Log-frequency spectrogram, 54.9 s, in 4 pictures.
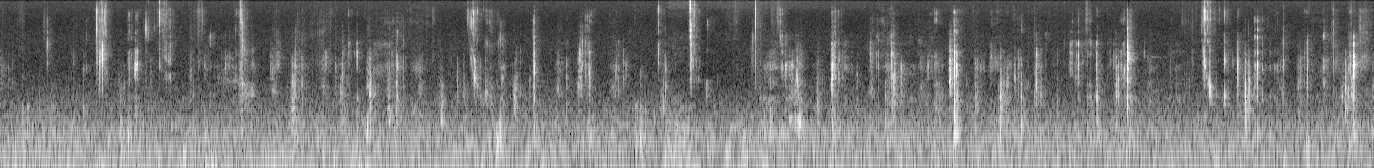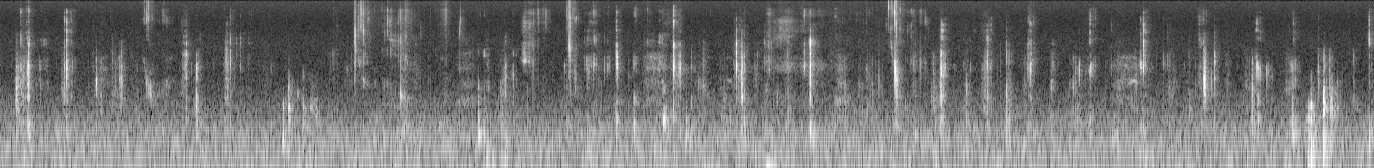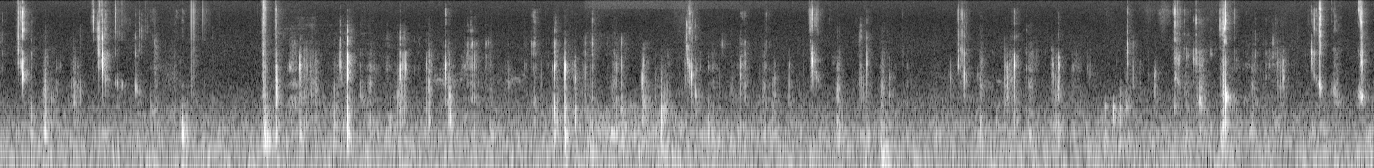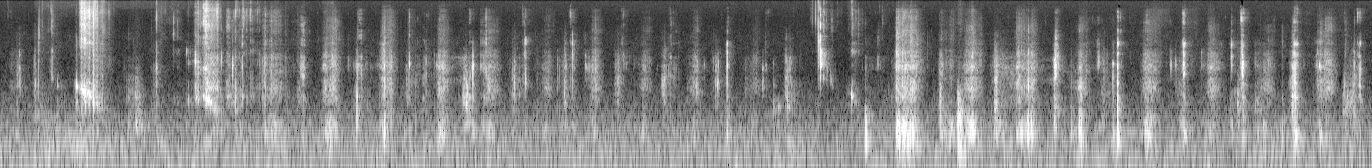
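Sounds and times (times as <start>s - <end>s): chewing crunchy cake: 0.0s - 54.9s.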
